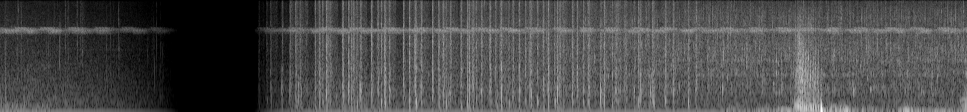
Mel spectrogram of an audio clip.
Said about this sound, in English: I'm glad we found this stream. I'll say. The horses certainly are thirsty.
